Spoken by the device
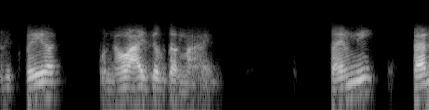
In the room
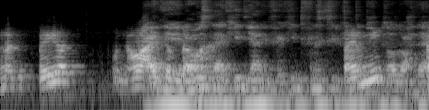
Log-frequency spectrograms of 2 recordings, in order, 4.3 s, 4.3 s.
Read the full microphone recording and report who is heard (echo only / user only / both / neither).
both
